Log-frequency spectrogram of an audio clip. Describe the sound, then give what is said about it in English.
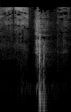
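A single short scratch of a pen stroke while drawing a trapezoid, faint and isolated against near silence. “What I'm going to draw instead is a trapezoid, okay? All right, here we go.”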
